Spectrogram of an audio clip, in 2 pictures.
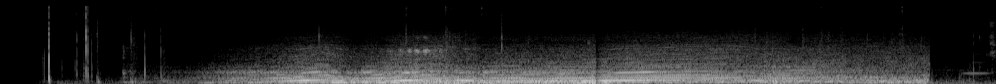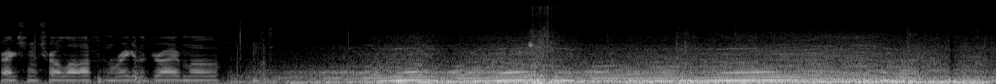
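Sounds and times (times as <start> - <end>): car engine accelerating hard: 1.8 - 9.3, 12.6 - 19.9.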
